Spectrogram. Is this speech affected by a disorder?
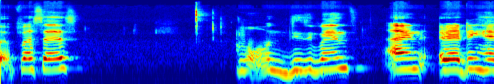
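Yes: traumatic brain injury.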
